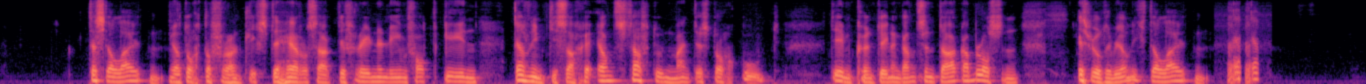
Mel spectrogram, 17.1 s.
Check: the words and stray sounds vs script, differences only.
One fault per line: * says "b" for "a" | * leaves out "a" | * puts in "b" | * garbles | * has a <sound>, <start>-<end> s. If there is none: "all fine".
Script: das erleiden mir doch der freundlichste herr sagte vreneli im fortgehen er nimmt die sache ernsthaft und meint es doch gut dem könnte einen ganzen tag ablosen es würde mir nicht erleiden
* has a laugh, 15.4-15.8 s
